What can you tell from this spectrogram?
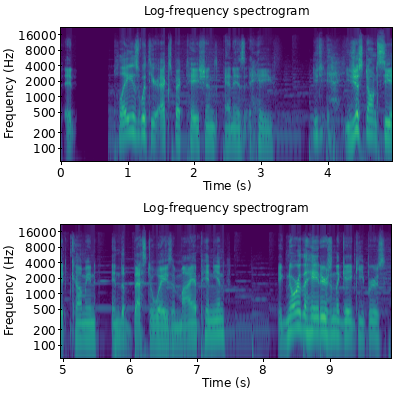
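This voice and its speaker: A man with a medium, slightly bright voice hosts a game review video. His scripted commentary is casual, chatty and lightly joking, with background music playing.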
